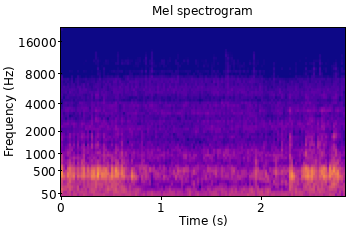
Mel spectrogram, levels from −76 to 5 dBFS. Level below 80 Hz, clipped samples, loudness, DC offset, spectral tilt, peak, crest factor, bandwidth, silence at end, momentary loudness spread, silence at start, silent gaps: -48 dBFS; under 0.1%; -29 LUFS; under 0.1%; -6 dB/octave; -8 dBFS; 20 dB; 16 kHz; 0 s; 17 LU; 0 s; none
